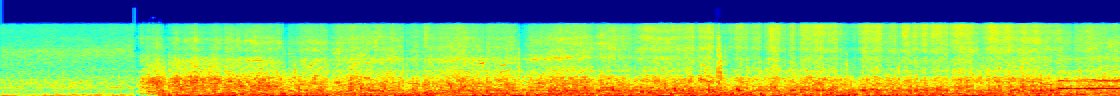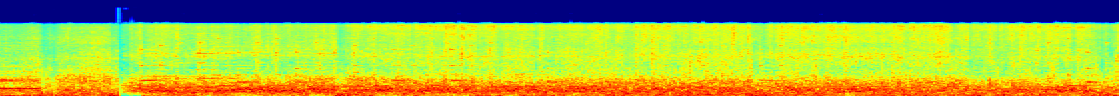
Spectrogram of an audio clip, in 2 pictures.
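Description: Passenger train running at speed: a loud, dense rumble and rattle of the carriage on the rails that starts abruptly about a second and a half in and carries on steadily, with a brief break about halfway through.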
